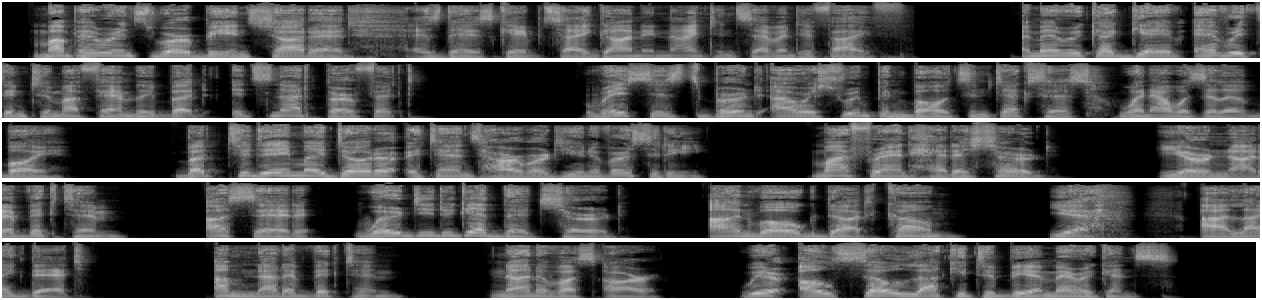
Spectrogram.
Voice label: Ad for a website selling shirts in English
